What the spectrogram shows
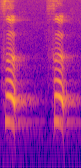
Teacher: mình cũng khép hai răng lại và đặt lưỡi ở trên, ở đằng sau răng trên và phát âm bật hơi ra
